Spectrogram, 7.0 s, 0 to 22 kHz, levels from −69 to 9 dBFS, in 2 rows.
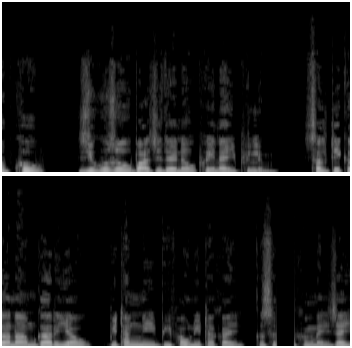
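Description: At 6.22 s the speech halts in a rebuffering stall: playback ran dry of downloaded audio and waited about 0.18 s until 6.40 s, then resumed exactly where it stopped. On a waveform and spectrogram this shows as a flat, empty gap with no lost material.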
